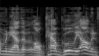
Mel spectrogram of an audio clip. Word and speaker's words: Kalgoorlie: But anyway, they say it wrong. They say like Kalgoorlie. The way they say the word, it is not how you pronounce it. It's Kalgoorlie, everybody.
